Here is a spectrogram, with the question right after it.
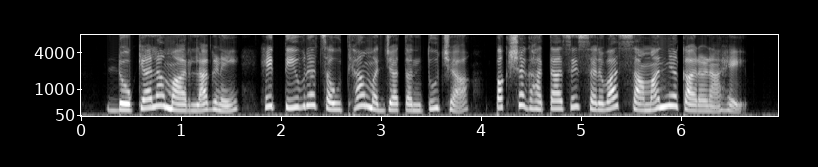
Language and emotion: Marathi, neutral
